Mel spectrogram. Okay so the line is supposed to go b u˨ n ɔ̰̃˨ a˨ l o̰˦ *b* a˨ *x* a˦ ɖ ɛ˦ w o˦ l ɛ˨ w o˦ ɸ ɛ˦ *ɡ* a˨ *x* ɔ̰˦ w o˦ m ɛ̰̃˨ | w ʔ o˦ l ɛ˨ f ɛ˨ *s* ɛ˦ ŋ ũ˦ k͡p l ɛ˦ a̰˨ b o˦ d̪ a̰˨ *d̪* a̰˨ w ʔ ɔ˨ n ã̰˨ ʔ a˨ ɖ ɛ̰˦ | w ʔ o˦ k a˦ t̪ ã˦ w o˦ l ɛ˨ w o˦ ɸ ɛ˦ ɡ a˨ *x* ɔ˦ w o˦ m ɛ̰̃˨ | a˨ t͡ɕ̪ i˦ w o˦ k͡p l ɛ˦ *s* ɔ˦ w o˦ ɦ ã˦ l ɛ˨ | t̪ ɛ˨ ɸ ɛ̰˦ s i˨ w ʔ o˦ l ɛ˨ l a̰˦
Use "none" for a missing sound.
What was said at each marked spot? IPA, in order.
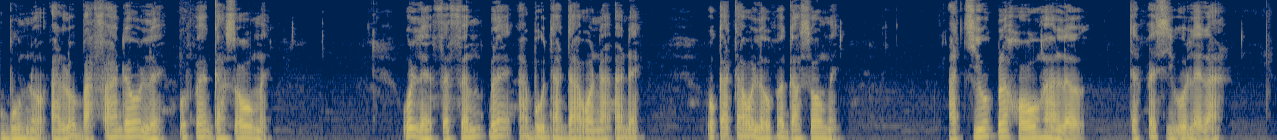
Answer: b, f, ɡ, s, f, d̪, s, x

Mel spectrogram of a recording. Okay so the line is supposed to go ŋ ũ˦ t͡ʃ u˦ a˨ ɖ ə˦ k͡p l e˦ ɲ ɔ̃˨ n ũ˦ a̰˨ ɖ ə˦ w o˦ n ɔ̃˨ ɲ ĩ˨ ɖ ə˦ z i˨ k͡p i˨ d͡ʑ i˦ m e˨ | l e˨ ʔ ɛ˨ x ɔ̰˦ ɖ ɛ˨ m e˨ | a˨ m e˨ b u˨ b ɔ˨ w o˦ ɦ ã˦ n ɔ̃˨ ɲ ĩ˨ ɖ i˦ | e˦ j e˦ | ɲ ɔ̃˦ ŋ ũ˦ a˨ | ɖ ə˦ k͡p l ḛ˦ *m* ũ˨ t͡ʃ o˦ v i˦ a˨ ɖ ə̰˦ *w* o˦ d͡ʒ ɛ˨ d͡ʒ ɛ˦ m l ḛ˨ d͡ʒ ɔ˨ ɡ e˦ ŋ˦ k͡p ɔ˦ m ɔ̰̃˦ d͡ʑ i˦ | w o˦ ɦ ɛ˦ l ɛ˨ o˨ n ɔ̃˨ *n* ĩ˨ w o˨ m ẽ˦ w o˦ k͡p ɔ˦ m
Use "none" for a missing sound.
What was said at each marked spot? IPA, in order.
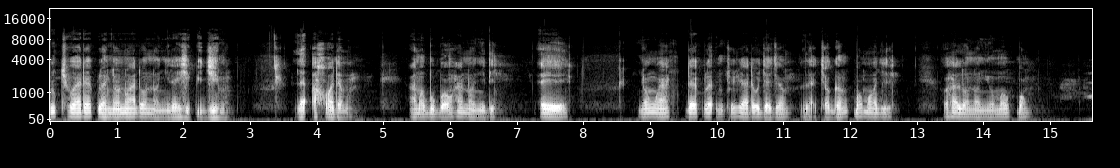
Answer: ŋ, w, ɲ

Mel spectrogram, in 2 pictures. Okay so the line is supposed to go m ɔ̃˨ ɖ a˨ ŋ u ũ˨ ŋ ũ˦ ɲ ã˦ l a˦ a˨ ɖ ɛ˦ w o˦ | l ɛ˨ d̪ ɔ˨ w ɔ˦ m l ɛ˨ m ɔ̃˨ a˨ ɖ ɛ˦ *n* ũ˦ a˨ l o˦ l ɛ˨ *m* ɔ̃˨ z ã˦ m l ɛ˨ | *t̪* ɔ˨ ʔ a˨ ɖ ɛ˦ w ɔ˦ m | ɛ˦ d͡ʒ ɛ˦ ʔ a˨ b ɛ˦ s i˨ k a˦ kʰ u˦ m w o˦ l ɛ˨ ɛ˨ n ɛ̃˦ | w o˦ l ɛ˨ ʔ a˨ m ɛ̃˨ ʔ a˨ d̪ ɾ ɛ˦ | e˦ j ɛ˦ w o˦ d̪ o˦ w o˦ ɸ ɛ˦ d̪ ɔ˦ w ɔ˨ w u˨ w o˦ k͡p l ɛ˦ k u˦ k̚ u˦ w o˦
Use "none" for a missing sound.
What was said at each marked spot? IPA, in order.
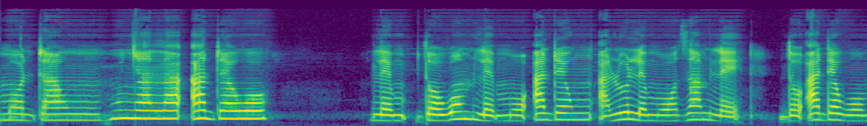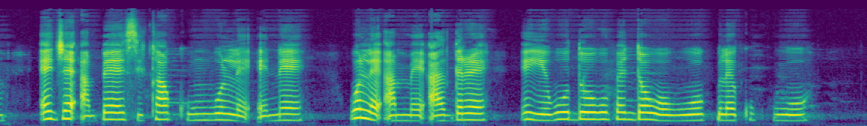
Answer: ŋ, m, d̪

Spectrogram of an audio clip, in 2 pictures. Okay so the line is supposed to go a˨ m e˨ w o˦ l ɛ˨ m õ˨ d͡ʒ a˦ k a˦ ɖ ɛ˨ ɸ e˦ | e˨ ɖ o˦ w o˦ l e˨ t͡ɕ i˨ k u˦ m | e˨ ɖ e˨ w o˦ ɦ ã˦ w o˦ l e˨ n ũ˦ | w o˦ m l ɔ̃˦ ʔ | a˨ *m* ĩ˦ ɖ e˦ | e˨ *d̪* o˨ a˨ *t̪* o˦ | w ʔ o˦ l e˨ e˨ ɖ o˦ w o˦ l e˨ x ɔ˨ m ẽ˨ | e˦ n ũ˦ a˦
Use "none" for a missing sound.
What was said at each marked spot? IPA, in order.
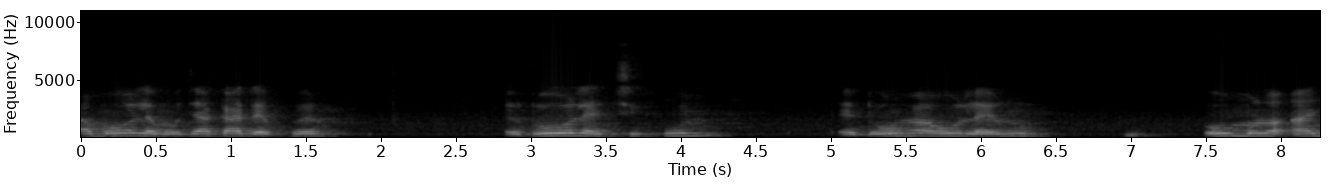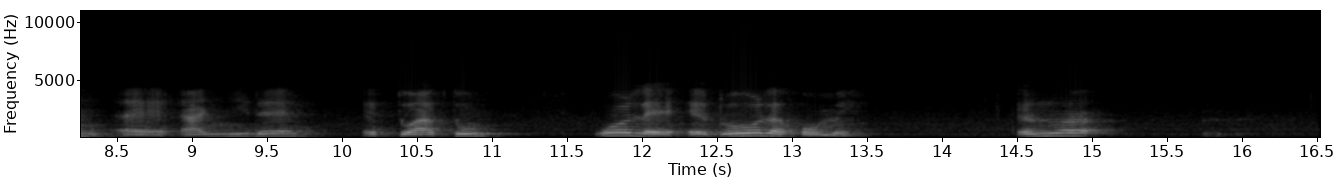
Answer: ɲ, t̪, t̪

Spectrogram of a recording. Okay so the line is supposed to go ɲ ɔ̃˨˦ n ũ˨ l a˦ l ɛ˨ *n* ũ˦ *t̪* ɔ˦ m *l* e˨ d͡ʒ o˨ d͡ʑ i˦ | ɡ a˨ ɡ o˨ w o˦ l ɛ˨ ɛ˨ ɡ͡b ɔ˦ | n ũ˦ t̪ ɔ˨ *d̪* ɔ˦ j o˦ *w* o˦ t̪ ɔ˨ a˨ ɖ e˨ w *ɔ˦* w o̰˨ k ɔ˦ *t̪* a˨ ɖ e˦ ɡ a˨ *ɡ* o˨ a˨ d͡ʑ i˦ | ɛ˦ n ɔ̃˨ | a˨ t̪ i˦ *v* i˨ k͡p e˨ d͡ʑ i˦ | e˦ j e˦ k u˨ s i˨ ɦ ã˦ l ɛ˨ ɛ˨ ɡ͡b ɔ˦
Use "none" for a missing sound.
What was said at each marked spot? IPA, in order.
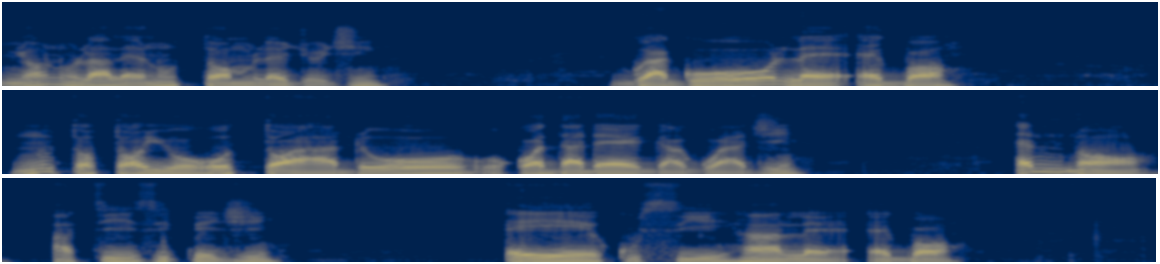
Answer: n, t̪, l, t̪, w, o˦, d̪, ɡ, z

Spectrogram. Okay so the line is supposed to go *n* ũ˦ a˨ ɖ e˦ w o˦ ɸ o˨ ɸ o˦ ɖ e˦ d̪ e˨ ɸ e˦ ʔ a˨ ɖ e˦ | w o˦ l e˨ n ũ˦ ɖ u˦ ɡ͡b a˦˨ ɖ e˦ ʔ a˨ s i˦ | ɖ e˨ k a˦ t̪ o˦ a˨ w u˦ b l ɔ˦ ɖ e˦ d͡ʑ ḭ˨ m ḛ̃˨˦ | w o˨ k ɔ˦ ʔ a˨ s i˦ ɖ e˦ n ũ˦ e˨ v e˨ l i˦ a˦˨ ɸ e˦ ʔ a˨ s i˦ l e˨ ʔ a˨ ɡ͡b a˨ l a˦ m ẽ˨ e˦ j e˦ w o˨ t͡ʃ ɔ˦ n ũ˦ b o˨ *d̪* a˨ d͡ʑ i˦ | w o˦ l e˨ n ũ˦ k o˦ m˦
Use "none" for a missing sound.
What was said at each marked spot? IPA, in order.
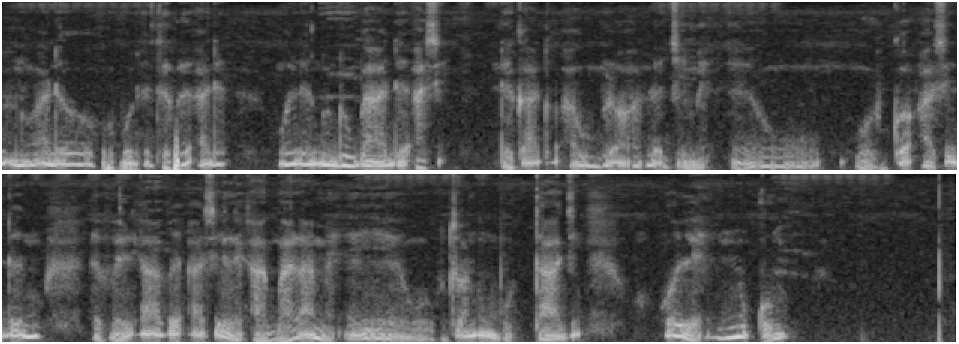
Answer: n, t̪

